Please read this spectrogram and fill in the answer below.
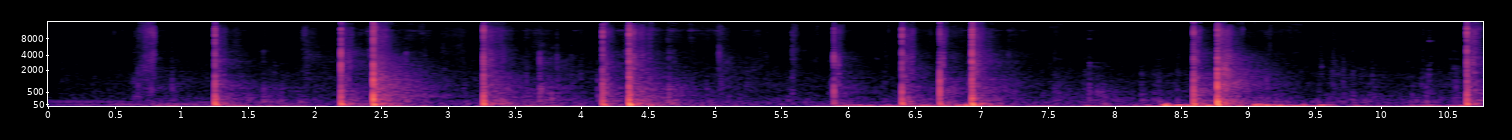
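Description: Boxing-glove punches landing with sharp, echoing smacks, irregular and often in quick combinations of two or three.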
